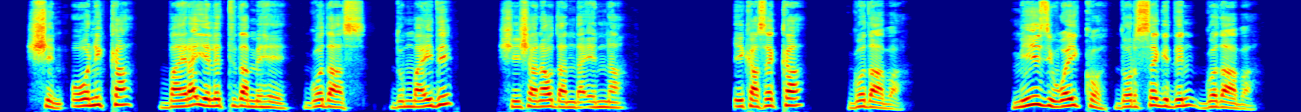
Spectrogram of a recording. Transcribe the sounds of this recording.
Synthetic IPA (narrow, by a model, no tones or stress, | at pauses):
ʃɪno̞ːnɪkːɐ | bɐjɾɐjɛlɛt̪ːɪd̪ɐmɛɦeːɡɔd̪aːs | d̪ʊmːɐjɪd̪ɪ | ʃiːʃɐnɐwd̪ɐnd̪ɐʔɛnːɐ | ʔɪkɐs̬ɛkːɐ | ɡɔd̪aːba̰ː | miːzɪwɔjkːɔd̪ɔɾsːɛɡɪd̪ɪnɡɔd̪aːbɐ̰ː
